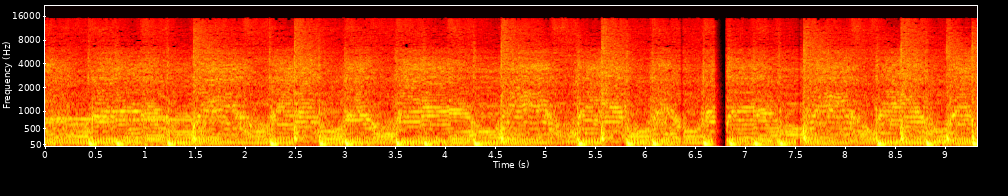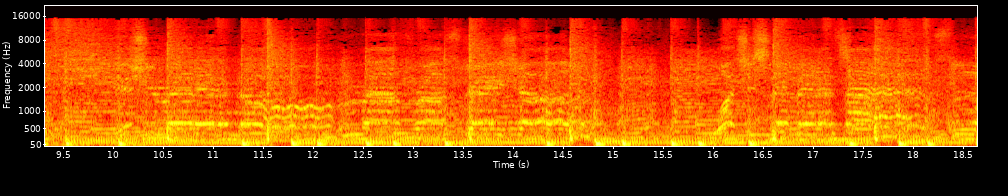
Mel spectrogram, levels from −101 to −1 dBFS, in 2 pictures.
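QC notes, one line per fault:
6.35 to 6.39 s and 7.52 to 7.56 s, short concealed packet loss: each time about 20 ms of audio failed to reach the decoder in time. The receiver filled the gap with roughly 20 ms of the preceding sound, extended from its pitch or as shaped noise, and then crossfaded back into the real signal. The result is a brief smear or wobble.
6.69 to 6.82 s, burst of packet loss: about 120 ms of consecutive audio was lost or arrived too late to play. The receiver carried the last sound forward for about 114 ms and faded it as the gap continued, so it turns into a held buzz or a dying hiss. It then drops to silence for about 10 ms before playback resumes further along, with the missing stretch skipped entirely.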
